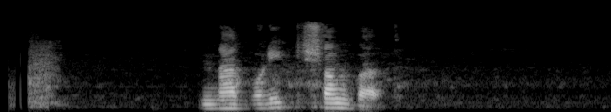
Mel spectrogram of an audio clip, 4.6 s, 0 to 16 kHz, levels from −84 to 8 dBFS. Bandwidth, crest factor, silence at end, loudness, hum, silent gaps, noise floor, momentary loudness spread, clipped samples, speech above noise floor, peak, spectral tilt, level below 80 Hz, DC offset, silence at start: 7.8 kHz; 22 dB; 1.75 s; -21 LUFS; none; none; -67 dBFS; 21 LU; under 0.1%; 47 dB; -2 dBFS; -6 dB/octave; -70 dBFS; under 0.1%; 0.2 s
